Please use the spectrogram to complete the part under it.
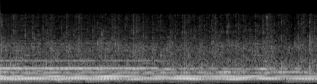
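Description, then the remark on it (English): An audience in a church claps hands in a dense, continuous patter like steady rain, fairly loud throughout, with sustained organ-like tones humming underneath and no voices. “Let your hand clap.”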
